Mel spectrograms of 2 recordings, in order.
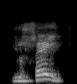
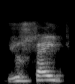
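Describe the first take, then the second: First: "You Say It" with a falling end, Spanish accent; "You Say It" settled down like a statement, Spanish accent; Spanish-accented English. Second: "You Say It" with a rising end, Spanish accent; "You Say It" read like a question, Spanish accent; Spanish-accented English. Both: Shown as a demonstration. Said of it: "perdón mi pronunciación del inglés".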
